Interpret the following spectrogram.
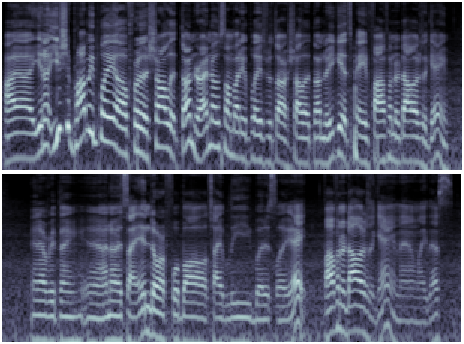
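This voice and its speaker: A podcast host talks quickly and loosely, rambling between questions and dropping casual curses. His pitch sits in an ordinary middle range, with a faint hum of traffic behind him. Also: a bit bright. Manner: chatty, rambling, swears casually. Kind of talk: casual interview chat.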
